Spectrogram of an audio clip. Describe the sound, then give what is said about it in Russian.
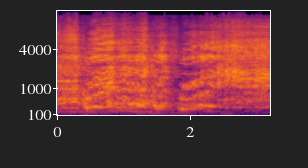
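Rough, noisy grunting from a newly bought pig, steady through the whole clip with a few louder swells over a constant background hiss. “купили свинью.”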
